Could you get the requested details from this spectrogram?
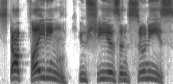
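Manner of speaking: very high pitch, slow pace. Acting out a line after being asked to say it: Jordan Peterson voice. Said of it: "say this like Jordan Peterson".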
